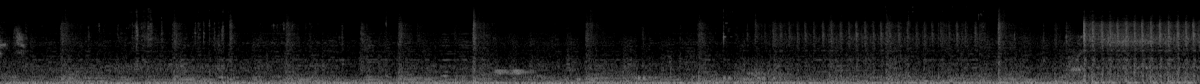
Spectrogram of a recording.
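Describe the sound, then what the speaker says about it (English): Gunfire in the XCOM video game, repeated sharp shots and bursts in close succession over a busy game soundscape, loud and continuous across the stretch. "Those bullets clearly went through him."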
